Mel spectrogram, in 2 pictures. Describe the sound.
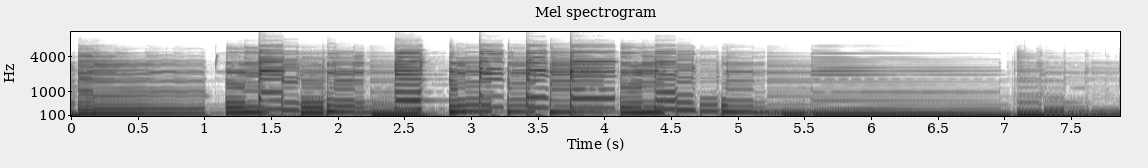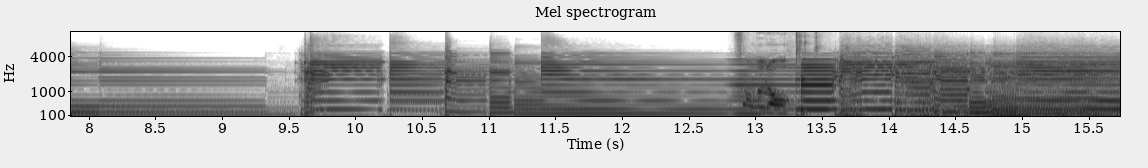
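Telecaster electric guitar played through an amp and miked from about four or five feet: plucked single notes and chord stabs with a bright, slightly driven tone, breaking into loud, ringing strummed chords near the end.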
